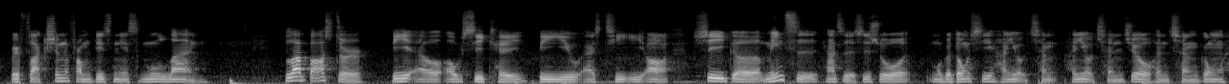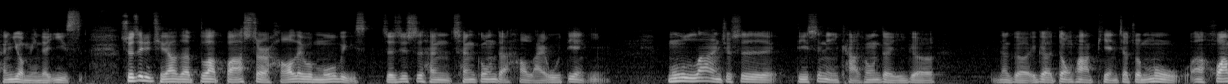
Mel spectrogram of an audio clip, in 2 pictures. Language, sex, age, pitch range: Chinese, male, 20-39, 100-125 Hz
